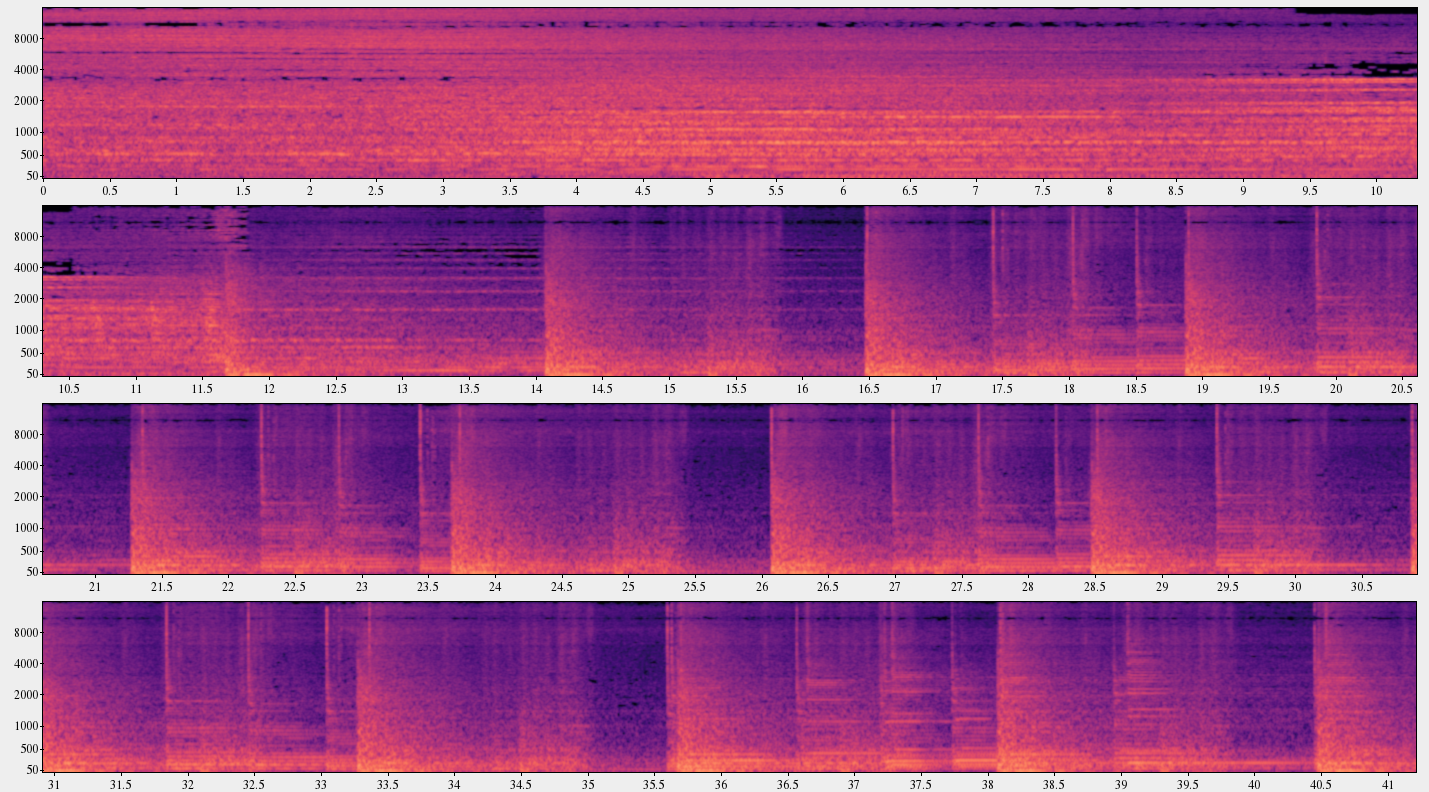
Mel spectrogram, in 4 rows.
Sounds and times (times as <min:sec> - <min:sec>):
Music: 0:00.0 - 0:41.2.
